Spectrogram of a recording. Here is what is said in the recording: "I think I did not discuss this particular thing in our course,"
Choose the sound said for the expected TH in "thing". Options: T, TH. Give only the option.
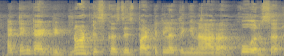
T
